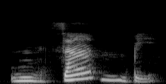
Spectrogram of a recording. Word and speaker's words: Nzambi: Now let's learn to pronounce M with a consonant and N with a consonant coming after them. You find a lot of these words in Tshiluba. Nzambi, MB, mbi, mbi, which means God.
